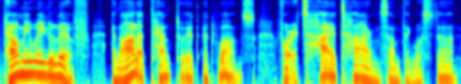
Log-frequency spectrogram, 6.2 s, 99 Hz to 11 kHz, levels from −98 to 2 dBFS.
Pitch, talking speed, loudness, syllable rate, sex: 130 Hz, 185 wpm, -21 LUFS, 4.2 syllables/s, male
